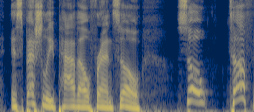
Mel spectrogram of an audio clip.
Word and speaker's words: Pavel: ends up going in i said it wrong everyone's telling me just say pavel look there's three things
